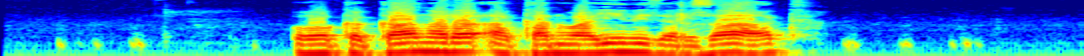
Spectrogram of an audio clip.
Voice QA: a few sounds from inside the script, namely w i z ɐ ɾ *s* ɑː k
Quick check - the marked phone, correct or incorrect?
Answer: incorrect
